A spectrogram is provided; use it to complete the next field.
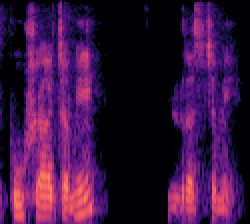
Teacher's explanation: In terms of pronunciation, just pay attention to the sh, which is a cerebral sh. The tongue should be pointing towards the roof of the mouth.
